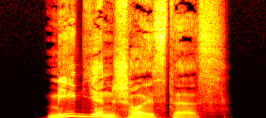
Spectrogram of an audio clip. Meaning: strong/mixed nominative/accusative neuter singular superlative degree of medienscheu
- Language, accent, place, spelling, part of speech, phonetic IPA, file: German, Germany, Berlin, medienscheustes, adjective, [ˈmeːdi̯ənˌʃɔɪ̯stəs], De-medienscheustes.ogg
